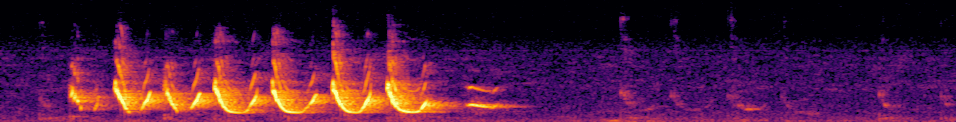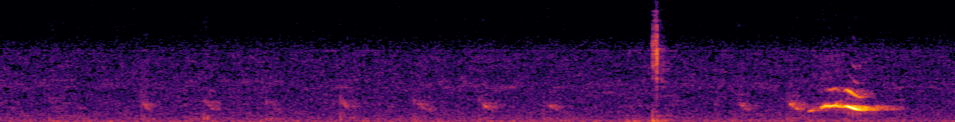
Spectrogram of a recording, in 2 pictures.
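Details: Talking myna giving a fast series of loud warbling, looping notes lasting about two seconds, then quiet clicks and a single short squeak near the end.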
